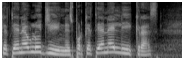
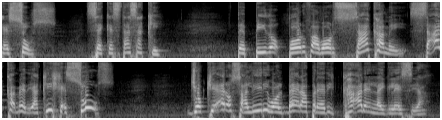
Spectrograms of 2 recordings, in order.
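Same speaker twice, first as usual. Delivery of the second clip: weeping, tearful, pleading cry; 2 semitones higher than usual. Preaching about a pastor begging Jesus, imitating a pastor crying. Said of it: "Él decía llorando".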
